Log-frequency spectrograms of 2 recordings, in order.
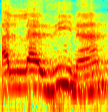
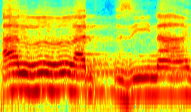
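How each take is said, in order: First: The word flows together as one smooth unit. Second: The word is broken into two separate parts. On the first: It is read from the Arabic script. The speaker calls it right. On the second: It is read from Latin letters. The speaker calls it wrong.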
